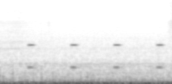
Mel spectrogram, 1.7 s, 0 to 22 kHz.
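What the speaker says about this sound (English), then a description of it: "Now, if I didn't like this, the beeping, I just press and hold" A 2023 Subaru Outback parking sensor sounds four evenly spaced, short electronic beeps over a steady low rumble of the car's interior.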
